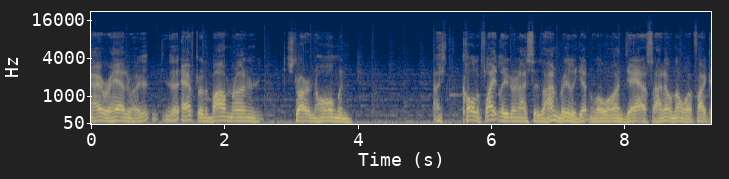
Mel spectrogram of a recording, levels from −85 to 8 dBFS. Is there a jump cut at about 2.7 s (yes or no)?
no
